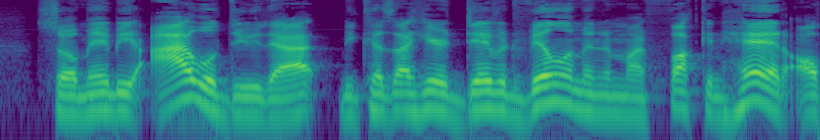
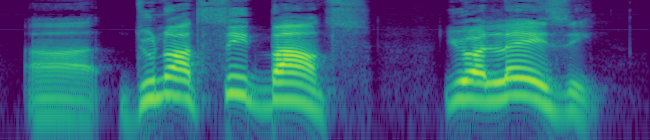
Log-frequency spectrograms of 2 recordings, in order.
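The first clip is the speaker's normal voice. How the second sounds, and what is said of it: Put-on French accent. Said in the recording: “in his French accent ... That's my French accent.”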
